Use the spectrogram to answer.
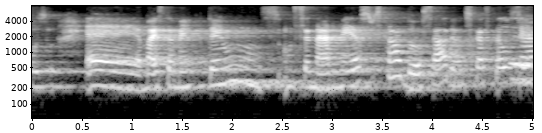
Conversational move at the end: listening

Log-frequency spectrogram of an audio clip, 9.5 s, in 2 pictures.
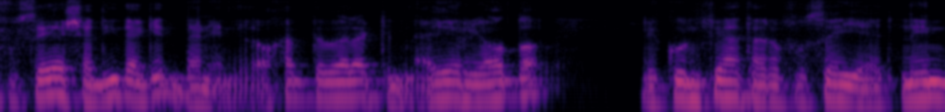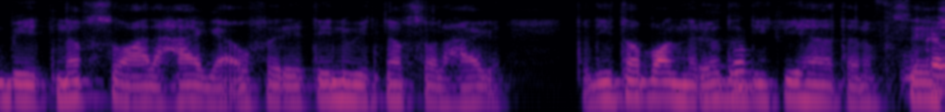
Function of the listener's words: taking over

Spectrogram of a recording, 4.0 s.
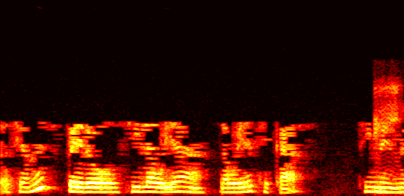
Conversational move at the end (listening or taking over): taking over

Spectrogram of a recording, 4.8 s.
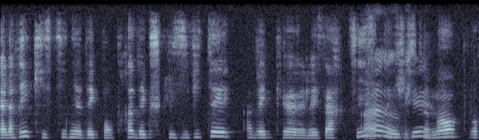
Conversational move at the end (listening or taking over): listening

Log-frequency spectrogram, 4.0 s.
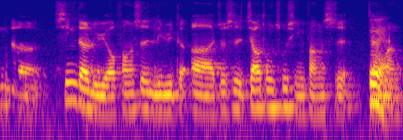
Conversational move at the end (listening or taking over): taking over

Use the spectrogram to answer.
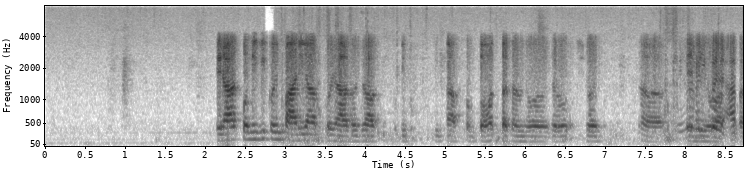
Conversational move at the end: taking over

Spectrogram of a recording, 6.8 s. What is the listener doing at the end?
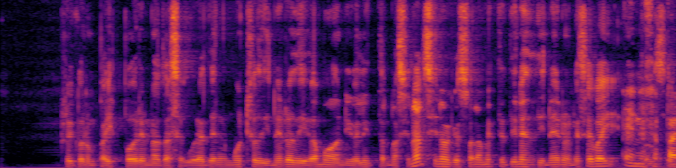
taking over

